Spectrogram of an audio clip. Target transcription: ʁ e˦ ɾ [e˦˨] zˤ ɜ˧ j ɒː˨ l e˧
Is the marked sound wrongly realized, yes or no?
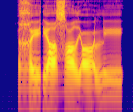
no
